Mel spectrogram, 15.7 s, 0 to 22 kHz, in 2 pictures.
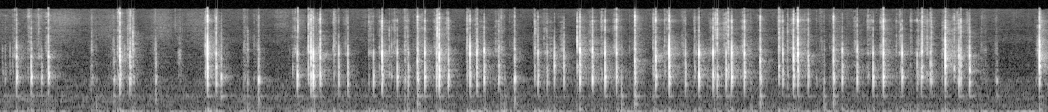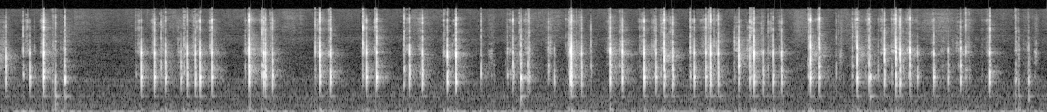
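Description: Both hands type rapidly with their fingertips on a black 65% NovelKeys NK65 mechanical keyboard with an aluminum case, GMK plastic keycaps and lubed NovelKeys Cream switches, resting on a deskmat. A dense, steady stream of short, crisp clacks centered around 3 kHz with bright upper edges, each dying away almost instantly, with little low-end thump.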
